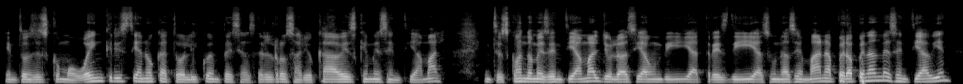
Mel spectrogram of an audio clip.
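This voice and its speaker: A Colombian man from Bogotá tells his faith testimony in an earnest, heartfelt way, circling back on phrases as he goes. His voice sits at a middle pitch, and it is recorded dry and close with almost no room sound. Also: fast talker, no room sound. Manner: earnest, emotional storytelling with repetitions. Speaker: testimony speaker.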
